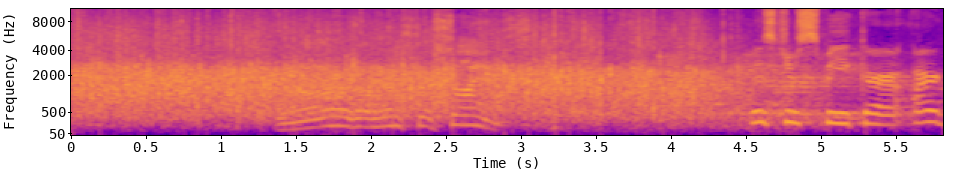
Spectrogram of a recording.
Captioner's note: some Applause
